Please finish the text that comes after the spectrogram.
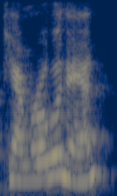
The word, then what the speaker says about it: Tamara Linnan: yourself welcome you got it right it's uh tamara lynann um they call me tammy girl for those people who can cannot pronounce tamara i really appreciate you having me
